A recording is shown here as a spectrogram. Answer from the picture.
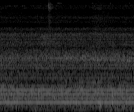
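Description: Faint, steady electrical hum of several tones at once, the mains hum of the microphone and sound system.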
